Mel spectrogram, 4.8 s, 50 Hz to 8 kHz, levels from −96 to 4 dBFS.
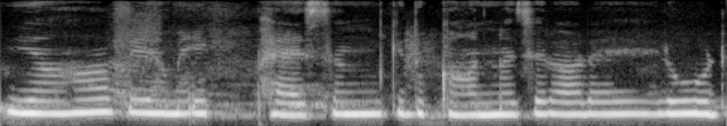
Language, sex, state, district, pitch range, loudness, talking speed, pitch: Hindi, male, Bihar, West Champaran, 245-265 Hz, -13 LUFS, 150 wpm, 255 Hz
